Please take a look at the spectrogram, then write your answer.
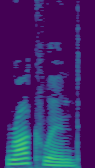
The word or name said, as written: rockland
